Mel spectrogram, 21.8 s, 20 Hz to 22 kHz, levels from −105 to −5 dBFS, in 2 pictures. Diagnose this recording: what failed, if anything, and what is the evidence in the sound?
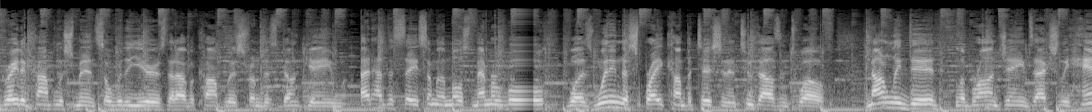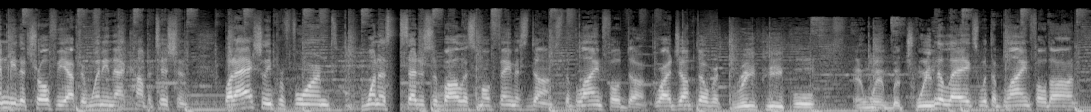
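Call audio freeze (network/jitter buffer): at 5.16 to 5.34 s (170 ms) and 14.80 to 14.93 s (120 ms), the last sound stretches into a fading buzz, then resumes intact. Likely cause: delayed packets emptying the buffer.

Skip ahead (network/jitter buffer): at 5.41 s the audio jumps forward with almost no gap, dropping about a tenth of a second as the buffer shed excess delay.

Jitter buffer slow-down: from 6.00 to 7.07 s playback runs at 91% speed with unchanged pitch. Repeated pitch periods added 100 ms to rebuild the buffer reserve.

Jitter buffer speed-up: from 10.68 to 13.11 s the audio runs at 106% speed, same pitch, sounding hurried. About 150 ms of short pitch-period pieces were removed to cut the delay.

Section at the wrong speed (playback): from 18.10 to 20.27 s speed drops to 0.729 times normal and pitch falls about five semitones. 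It likely comes from resampling against the wrong clock.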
